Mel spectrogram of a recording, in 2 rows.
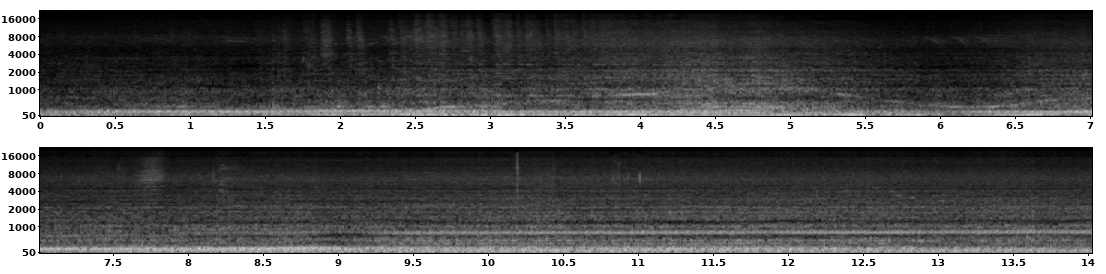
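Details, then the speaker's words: Unnamed vehicle on a 95°F day, shortly after a hot restart, with ongoing hot-soak restart trouble: revs sag sharply, nearly stalling, then recover to a steady drone; owner suspects flooding, unconfirmed. "almost stalled there, I think cuz it was flooding. That ain't a good sign."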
